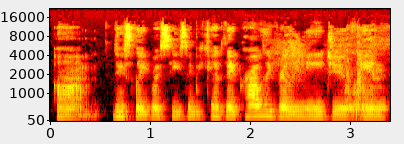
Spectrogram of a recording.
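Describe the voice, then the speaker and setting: A young woman giving a casual tarot reading. She talks in a loose, repetitive way, and her voice has gone raspy. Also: low-pitched, flat delivery, brisk, warm tone, a little hiss or hum. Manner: conversational, repeats herself, says "I'm seeing" often. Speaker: tarot reader.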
